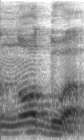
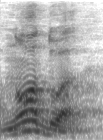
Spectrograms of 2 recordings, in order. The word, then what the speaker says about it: nódoa: de acentuação da palavra nódoa ó nódoa nó doa nódoa é uma paroxítona porque a penúltima sílaba é mais forte Então ela é uma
